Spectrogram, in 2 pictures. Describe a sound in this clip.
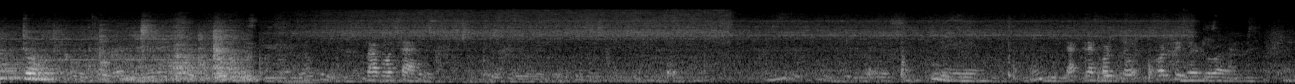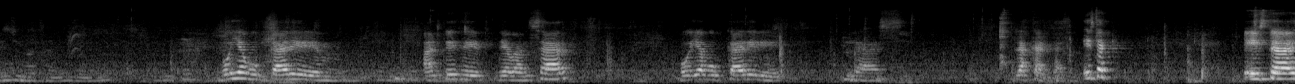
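A woman speaks calmly through a microphone in a room with some echo.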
